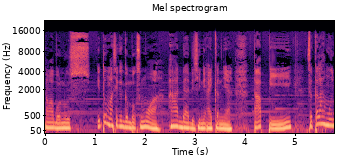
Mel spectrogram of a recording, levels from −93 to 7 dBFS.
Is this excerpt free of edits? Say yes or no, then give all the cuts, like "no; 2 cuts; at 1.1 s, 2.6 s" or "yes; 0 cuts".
yes; 0 cuts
